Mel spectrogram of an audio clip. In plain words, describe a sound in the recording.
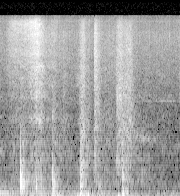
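Footsteps walk briefly nearby.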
